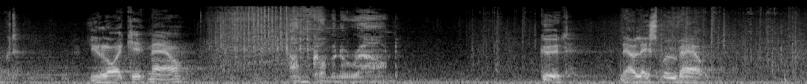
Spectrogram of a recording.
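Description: A man speaks in a low, urgent voice close by.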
